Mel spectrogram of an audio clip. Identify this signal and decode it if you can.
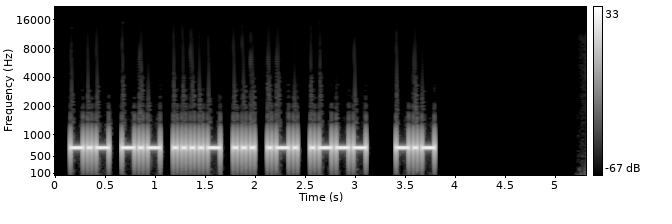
Morse code, heard as a keyed tone, about 26 wpm, 700 Hz. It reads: KK4SRJ K
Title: Speed-Racing Common QSO Phrases - 28wpm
